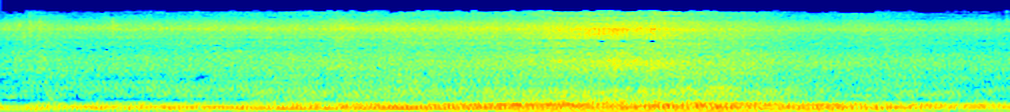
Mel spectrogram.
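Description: A motor vehicle passing by: its engine hum and road noise grow louder to a peak about three seconds in, then fade away.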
